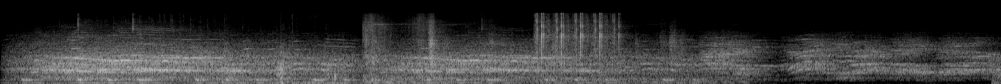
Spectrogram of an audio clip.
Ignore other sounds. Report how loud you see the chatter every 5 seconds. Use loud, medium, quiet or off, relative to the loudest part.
loud, medium.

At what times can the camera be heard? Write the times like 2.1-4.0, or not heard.
5.3-6.2.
